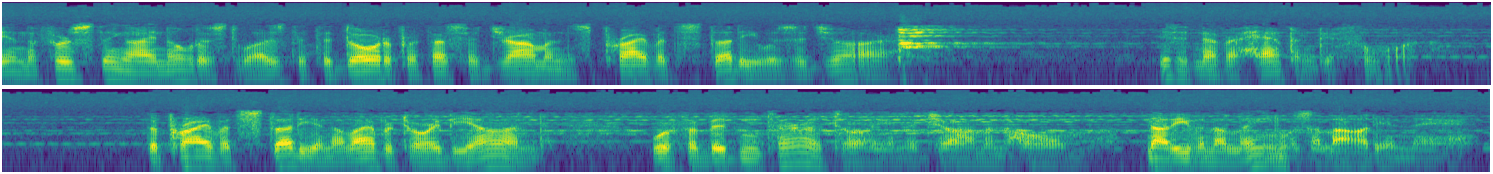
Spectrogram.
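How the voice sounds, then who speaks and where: A nosy young American man telling his own eerie story in forties radio drama style. His voice sits very low. Music plays clearly behind him on an old radio recording. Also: poor audio. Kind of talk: 1940s radio mystery acting, first-person narration.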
